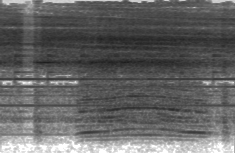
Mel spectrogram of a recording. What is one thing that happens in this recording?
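A model steam locomotive's whistle blows a long, wavering note.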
